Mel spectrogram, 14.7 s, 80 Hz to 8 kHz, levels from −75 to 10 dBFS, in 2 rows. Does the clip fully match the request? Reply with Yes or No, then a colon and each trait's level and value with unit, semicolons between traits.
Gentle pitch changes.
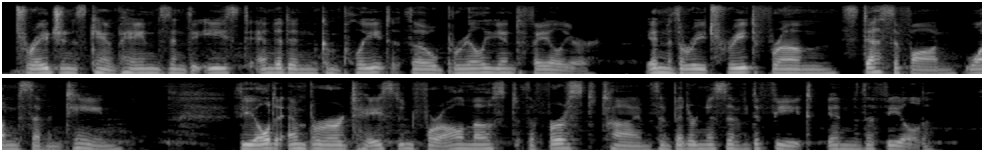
Yes: narrow, 2.3 semitones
